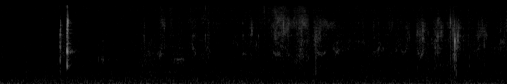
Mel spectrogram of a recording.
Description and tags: lotion hand
The sound of someone putting lotion in their hands and rubbing it together.
moist, together, dry, rubbing, lotion, hands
